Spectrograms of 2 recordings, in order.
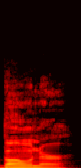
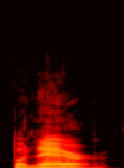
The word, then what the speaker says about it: Bonaire: well now I'm confused it's not pronounced boner no I said boner Bonaire do they have ice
